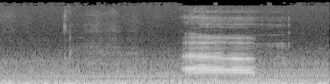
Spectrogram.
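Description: A car engine rumbles low and loud throughout while driving on dry roads in warm, dry weather, with a brief strained, whining rev rising over the rough drone midway through.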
